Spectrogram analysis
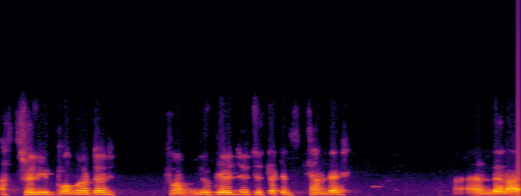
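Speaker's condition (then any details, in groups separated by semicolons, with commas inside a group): Cerebral palsy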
